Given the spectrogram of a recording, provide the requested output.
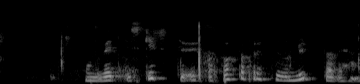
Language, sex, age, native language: Icelandic, female, 11, Icelandic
